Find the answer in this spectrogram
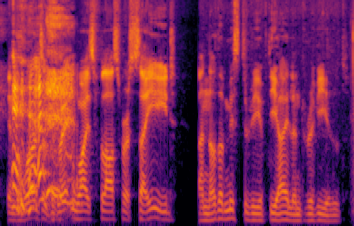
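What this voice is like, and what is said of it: Put-on accent imitating a TV character. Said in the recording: “Well done on that accent.”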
